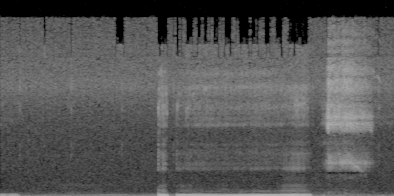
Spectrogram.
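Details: Sleeping female beagle puppy snoring: a brief snort, then a loud, droning, humming snore.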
